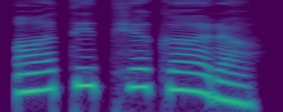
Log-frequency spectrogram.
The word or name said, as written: ಆತಿಥ್ಯಕಾರ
